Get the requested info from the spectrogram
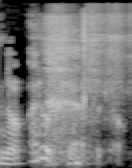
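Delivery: put-on whispered, breathy, hushed British accent. Discussing a character, the speaker voices her line in a British accent. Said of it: "I don't know why I said that in a British accent".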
